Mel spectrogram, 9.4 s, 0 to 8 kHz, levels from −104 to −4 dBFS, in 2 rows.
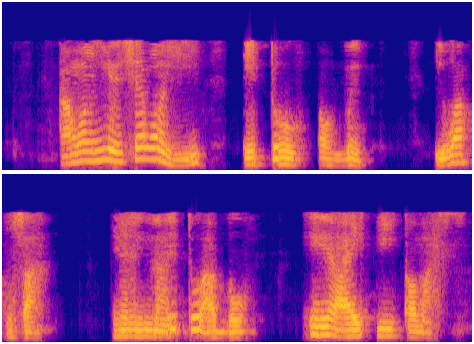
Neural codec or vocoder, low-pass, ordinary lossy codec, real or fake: codec, 16 kHz in and 24 kHz out, 0.6 kbps, FireRedTTS-2 codec; 7.2 kHz; AAC, 16 kbps; fake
